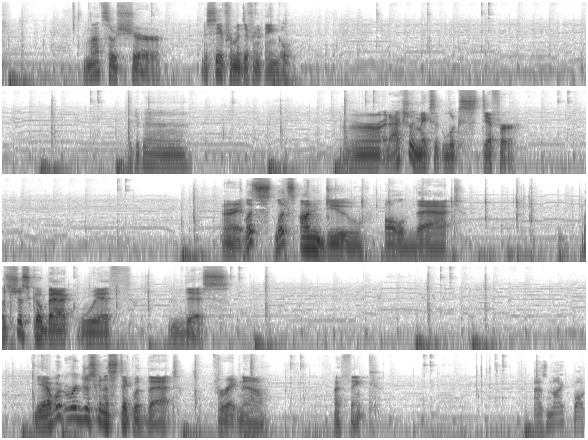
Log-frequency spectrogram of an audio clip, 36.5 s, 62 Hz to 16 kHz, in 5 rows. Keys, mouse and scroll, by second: 0.1 space, 3.1 click, 3.3 space, 6.0 click, 7.8 space, 8.4 click, 8.7 space, 10.6 space, 11.4 space, 11.9 click, 14.3 click, 16.1 click, 16.8 space, 18.0 ctrl+z, 18.6 ctrl+z, 19.2 ctrl+z, 19.4 ctrl+z, 19.8 ctrl+z, 20.2 ctrl+z, 20.6 ctrl+z, 21.0 ctrl+z, 22.0 ctrl+z, 24.8 click, 25.0 space, 27.0 space, 27.4 click, 27.7 space, 29.4 space, 29.6 click, 29.9 space, 31.4 space, 32.2 KP_0, 32.8 right click, 34.4 click, 35.4 click, 35.7 space.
